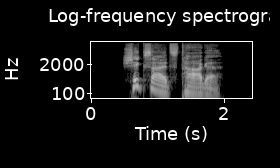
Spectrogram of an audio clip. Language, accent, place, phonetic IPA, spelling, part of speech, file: German, Germany, Berlin, [ˈʃɪkzaːlsˌtaːɡə], Schicksalstage, noun, De-Schicksalstage.ogg
- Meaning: nominative/accusative/genitive plural of Schicksalstag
